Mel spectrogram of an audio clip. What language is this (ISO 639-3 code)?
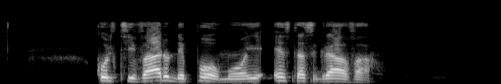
epo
